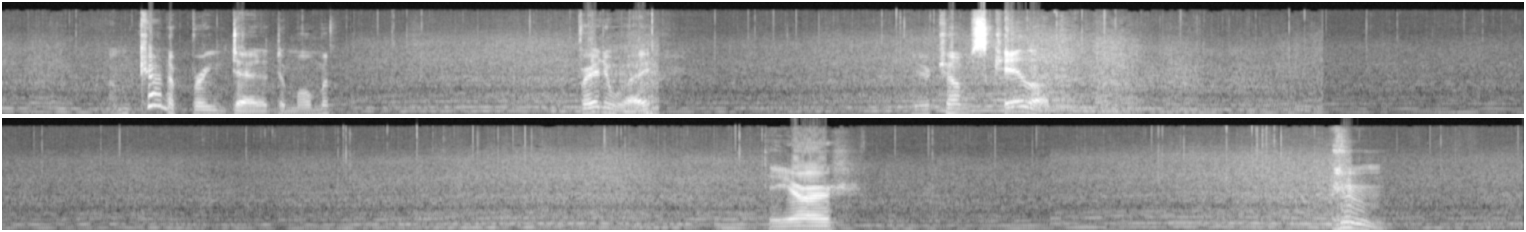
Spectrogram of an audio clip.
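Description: Race cars roar past up close, their engines rising and falling in pitch.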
